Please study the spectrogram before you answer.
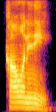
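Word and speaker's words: Colonie: So, you put the emphasis on knee. So, colony. Colony.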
